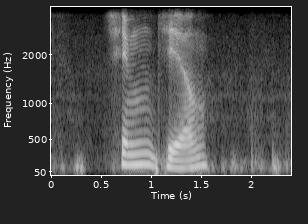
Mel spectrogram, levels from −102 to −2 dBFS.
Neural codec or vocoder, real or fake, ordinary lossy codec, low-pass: codec, 16 kHz, 0.7 kbps, FocalCodec; fake; Opus, 24 kbps; 3.6 kHz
